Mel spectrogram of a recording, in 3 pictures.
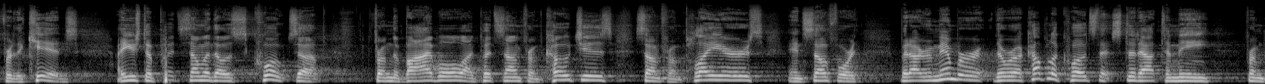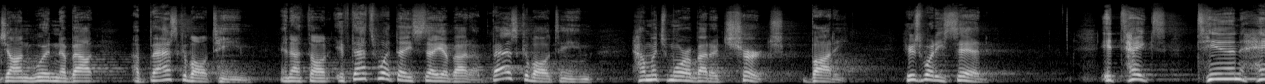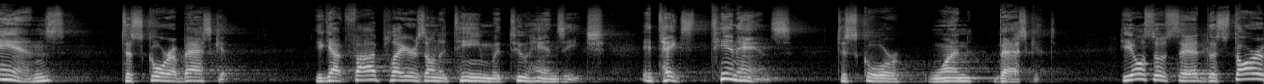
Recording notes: Sunday Message recorded 05 February 2023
